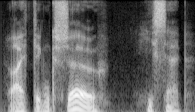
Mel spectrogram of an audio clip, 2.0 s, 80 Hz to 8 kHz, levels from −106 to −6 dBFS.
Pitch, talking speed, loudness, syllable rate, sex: 90 Hz, 155 wpm, -19 LUFS, 3.5 syllables/s, male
